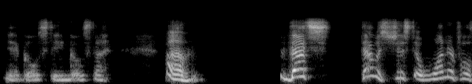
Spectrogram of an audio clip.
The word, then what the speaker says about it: Goldstein: I'm giving that the German pronunciation, Goldstein.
